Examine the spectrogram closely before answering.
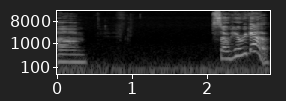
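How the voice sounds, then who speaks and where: Noticeable background noise under a woman's voice. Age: 60s. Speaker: craft YouTuber. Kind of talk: casual vlog introduction. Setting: outside workshop. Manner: casual, hesitant with many fillers.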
